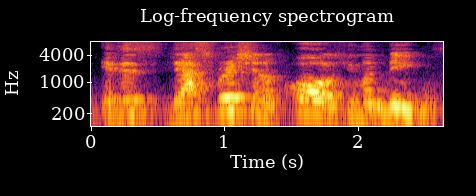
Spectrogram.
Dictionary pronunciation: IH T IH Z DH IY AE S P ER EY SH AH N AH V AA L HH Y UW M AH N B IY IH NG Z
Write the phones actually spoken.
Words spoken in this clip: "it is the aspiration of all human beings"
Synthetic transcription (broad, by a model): IH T IH Z DH IY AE S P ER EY SH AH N AH V AA L HH Y UW M AH N B IY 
